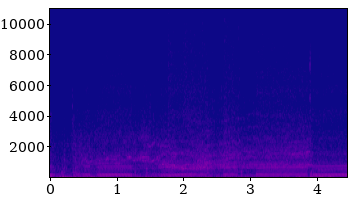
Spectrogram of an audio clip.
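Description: A car drifts in Need for Speed 2015 as its tires skid and squeal in long wavering tones over the engine's steady roar, loud and continuous throughout.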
